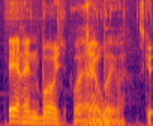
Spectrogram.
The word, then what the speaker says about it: RnBoi: très content de t'avoir RN boy qu'on prononce du coup aen boy au cas où parce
